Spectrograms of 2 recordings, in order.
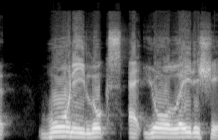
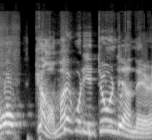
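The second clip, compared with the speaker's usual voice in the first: much higher, cheeky goading voice; mock Warne taunt; 13 semitones higher than usual. Mocking a batter as Warne, pitched high and teasing. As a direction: needle the batter like Warne at the crease. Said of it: "and then Warney go".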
